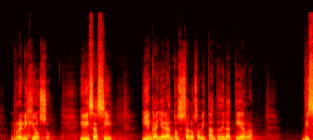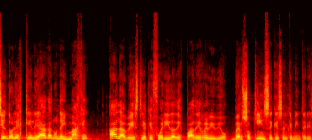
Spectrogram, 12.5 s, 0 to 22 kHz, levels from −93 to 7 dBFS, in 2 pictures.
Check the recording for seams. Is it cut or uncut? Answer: uncut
